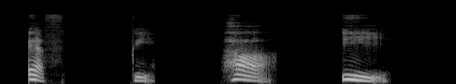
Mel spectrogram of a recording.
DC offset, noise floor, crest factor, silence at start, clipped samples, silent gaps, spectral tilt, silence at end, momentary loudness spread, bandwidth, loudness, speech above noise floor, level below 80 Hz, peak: under 0.1%; under -90 dBFS; 18 dB; 0.3 s; under 0.1%; 0.67-1.29 s, 1.58-2.19 s, 2.78-3.41 s; -6.5 dB/octave; 0.7 s; 16 LU; 11 kHz; -25 LUFS; over 67 dB; -64 dBFS; -8 dBFS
